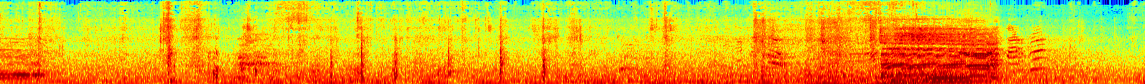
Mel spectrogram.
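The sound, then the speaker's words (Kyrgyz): Cattle lowing as livestock head out to pasture: scattered moos over a continuous bed of rustling, clattering noise, ending in a loud, drawn-out moo near the close. “Мына монтип жайытка чыгат мал.”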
